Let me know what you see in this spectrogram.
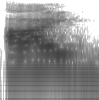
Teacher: This reduced word gotta, pronounced God with a D, even though there's a T, is really I have got to admit.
